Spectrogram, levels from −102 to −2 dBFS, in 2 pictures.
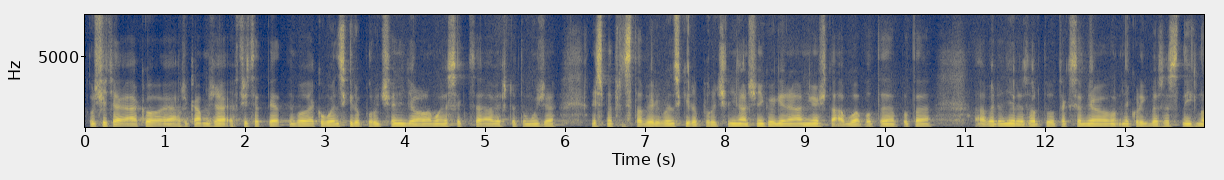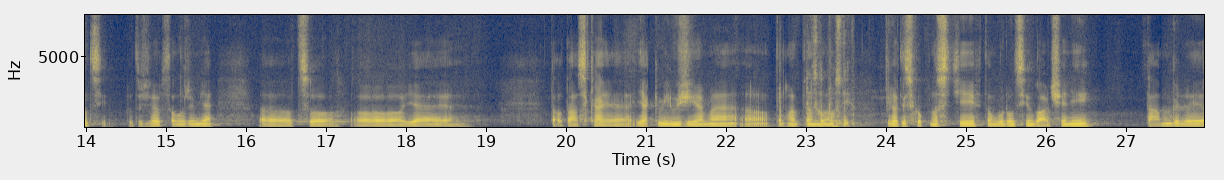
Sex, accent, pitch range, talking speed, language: male, native, 85-95 Hz, 125 wpm, Czech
